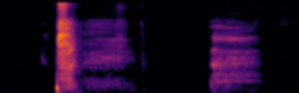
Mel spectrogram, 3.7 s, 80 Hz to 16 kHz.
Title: sneezing male #10 (the big sneeze)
